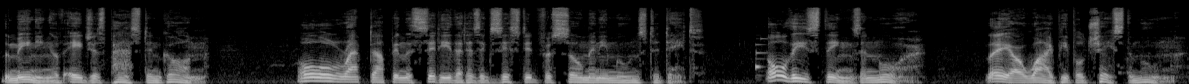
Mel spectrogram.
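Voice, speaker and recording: A man voicing a calm, wistful, dignified gentleman in a video game, with formal, poetic and deliberate speech. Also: low voice, full character voice.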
